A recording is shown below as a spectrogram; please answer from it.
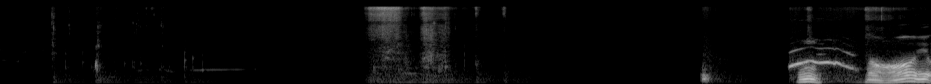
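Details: Hand-raised male baby monkey calling in the morning when he wants to drink milk: loud, high, wavering cries with strong harmonics near the end, after quiet indoor rustling and a woman speaking Indonesian.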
